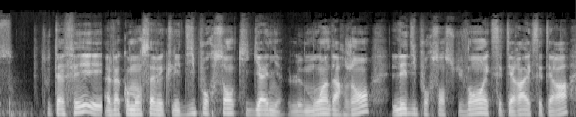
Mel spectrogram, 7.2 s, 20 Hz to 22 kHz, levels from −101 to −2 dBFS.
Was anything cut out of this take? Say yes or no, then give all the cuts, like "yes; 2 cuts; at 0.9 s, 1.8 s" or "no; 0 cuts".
yes; 1 cut; at 1.3 s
